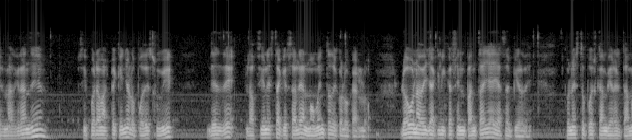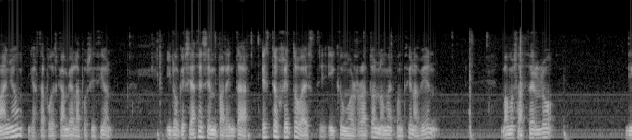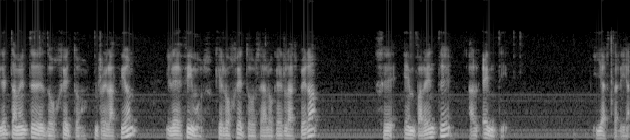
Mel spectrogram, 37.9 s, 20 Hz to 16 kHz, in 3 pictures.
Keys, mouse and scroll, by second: 1.1-3.0 drag, 6.9 click, 10.7 click, 11.9-15.3 drag, 16.9 click, 20.0 click, 21.8 click, 26.1 click, 33.6-35.7 drag.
